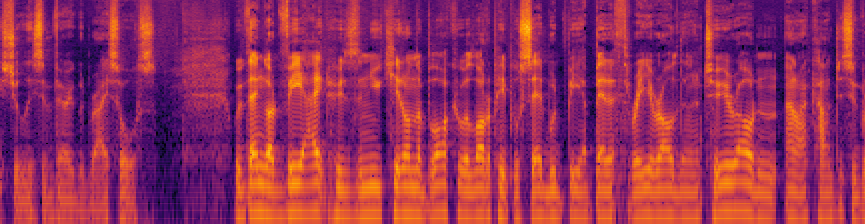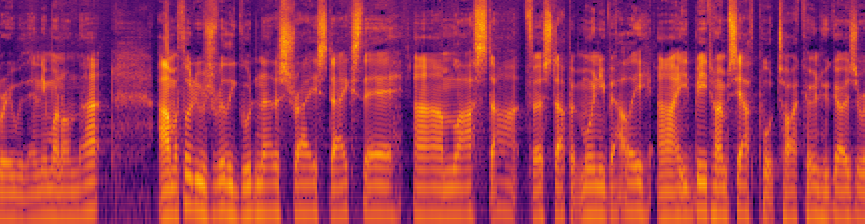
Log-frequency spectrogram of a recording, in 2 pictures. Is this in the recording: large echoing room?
no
